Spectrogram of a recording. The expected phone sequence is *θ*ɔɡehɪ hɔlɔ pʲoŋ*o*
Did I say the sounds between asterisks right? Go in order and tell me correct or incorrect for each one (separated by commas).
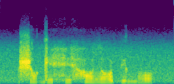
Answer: incorrect, incorrect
